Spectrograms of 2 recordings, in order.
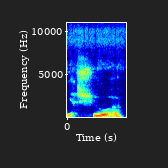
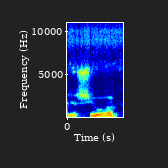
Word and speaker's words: Yeshua: kind of interesting that name Joshua is in the original Hebrew is pronounced Yeshua I'm sure you've heard that before Yeshua which translates to in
